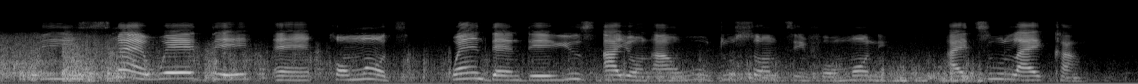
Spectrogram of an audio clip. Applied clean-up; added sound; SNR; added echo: none; Thunder; 5 dB; none.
